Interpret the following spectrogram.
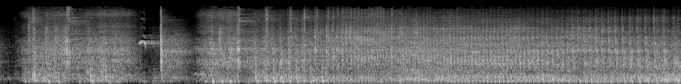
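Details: Vintage Flymo hover mower, just reassembled and possibly flooded, pulled without choke: a couple of sharp pulls, then it catches and settles into a fast, even buzz that holds steady; normal start.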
